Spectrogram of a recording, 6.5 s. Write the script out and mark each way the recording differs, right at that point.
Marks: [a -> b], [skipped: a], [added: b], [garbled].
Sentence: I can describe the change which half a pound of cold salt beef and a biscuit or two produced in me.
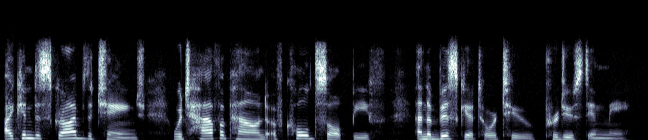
I can describe the change which half a pound of cold salt beef and a biscuit or two produced in me.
